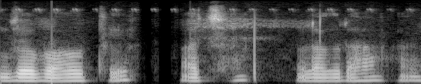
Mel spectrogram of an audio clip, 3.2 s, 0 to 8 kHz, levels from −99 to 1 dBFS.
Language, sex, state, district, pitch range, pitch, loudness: Hindi, male, Uttar Pradesh, Ghazipur, 115-140 Hz, 120 Hz, -20 LUFS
